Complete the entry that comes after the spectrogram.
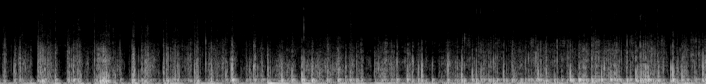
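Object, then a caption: Knit fabric microphone cover. Long blue acrylic nails scratch a black textured knit fabric cover stretched over a rounded microphone head. The result is a dense, continuous run of quick, close scratches and rustles that sound muffled and boomy, with most of the energy low down and a steady low hum-like tone underneath.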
